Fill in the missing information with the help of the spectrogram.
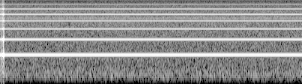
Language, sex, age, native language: Icelandic, male, 11, Icelandic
